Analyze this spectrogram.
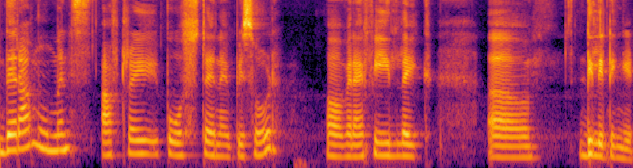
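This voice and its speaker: A woman with a non-native accent speaks at a fairly slow pace, leaving long, frequent pauses. Her fairly low voice has a dark, mellow tone and lively intonation. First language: not English. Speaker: podcaster. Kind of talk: personal reflection monologue. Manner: hesitant, with pauses.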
